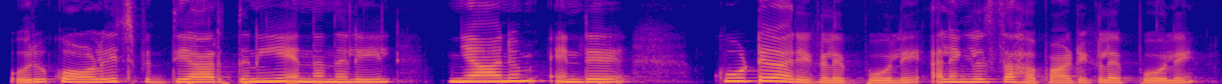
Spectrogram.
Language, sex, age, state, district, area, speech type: Malayalam, female, 18-30, Kerala, Thrissur, rural, spontaneous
